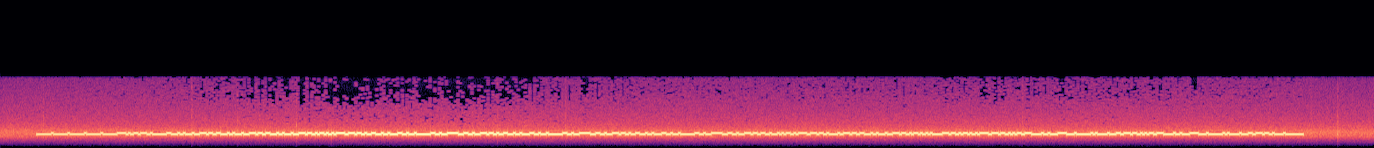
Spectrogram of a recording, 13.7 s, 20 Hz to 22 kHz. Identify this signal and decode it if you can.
RTTY (45.45 baud, 170 Hz shift), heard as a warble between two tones, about 2200 Hz centre, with fading and static crashes. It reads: CQ CQ CQ DE W0PTP W0PTP W0PTP PSE K CQ DX DE SM9XU SM9XU K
